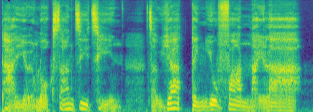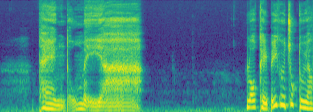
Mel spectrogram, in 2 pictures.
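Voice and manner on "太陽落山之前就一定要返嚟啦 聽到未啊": put-on very low, deep old granny voice. A storyteller voices the old guesthouse granny speaking to a young woman: old granny voice.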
